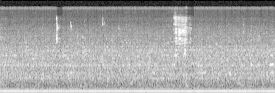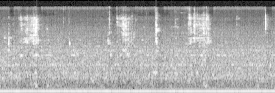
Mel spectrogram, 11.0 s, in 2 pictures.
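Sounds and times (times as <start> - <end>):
steady low hum: 0.0 - 11.0
crunchy chewing of watermelon: 3.4 - 3.9, 5.4 - 11.0.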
